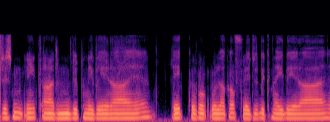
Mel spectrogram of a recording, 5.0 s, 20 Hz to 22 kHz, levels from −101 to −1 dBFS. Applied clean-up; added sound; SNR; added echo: neural diffusion model UNIVERSE++.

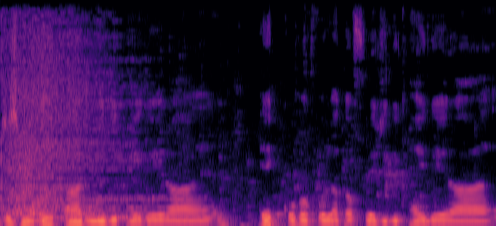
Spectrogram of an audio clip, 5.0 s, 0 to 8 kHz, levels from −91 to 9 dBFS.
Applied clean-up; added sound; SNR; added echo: classical method log-MMSE.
